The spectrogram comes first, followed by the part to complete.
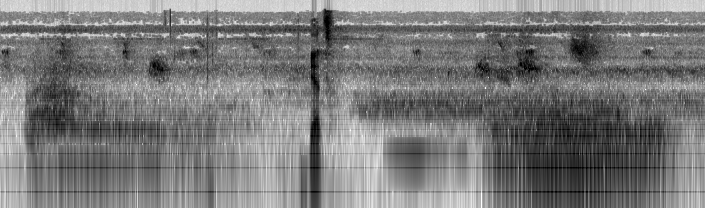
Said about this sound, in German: Ich habe eine Aufnahme gefunden, mhm. wo man das so ein bisschen hören kann, wie sich Elefanten auf den tiefen Frequenzen unterhalten.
